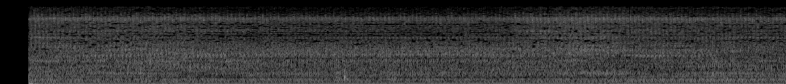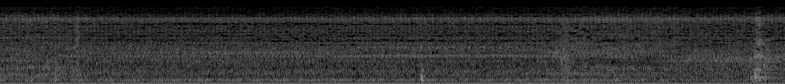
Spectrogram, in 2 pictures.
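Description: Car engine idling steadily, with a few small knocks, the clearest near the end.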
